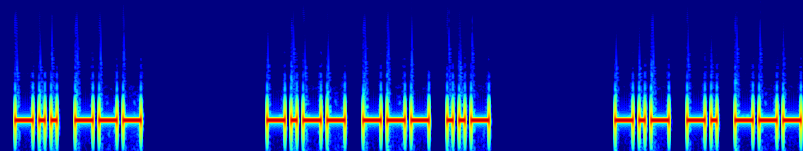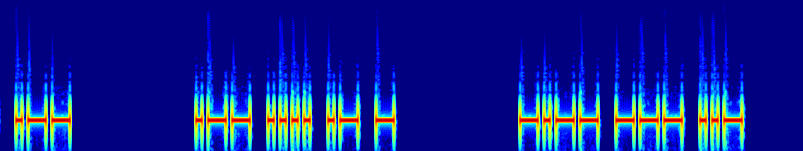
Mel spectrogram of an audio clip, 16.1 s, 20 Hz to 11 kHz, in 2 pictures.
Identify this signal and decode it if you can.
Morse code, heard as a keyed tone, about 20 wpm, 700 Hz. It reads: DO YOU KNOW WHAT YOU
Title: 3x Word-Spacing - Sentences from Top 100 Words - 20wpm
